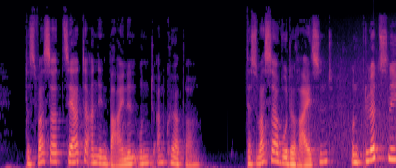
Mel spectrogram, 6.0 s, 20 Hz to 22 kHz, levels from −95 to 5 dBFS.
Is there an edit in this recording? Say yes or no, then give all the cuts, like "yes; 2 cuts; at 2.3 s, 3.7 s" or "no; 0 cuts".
no; 0 cuts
